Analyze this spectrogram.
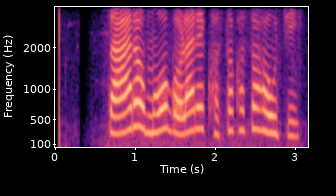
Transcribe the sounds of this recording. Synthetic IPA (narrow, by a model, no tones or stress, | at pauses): saɾɔmoɡɔɭaɾekʰɔsɔkʰɔsɔɦowt͡ʃʰi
